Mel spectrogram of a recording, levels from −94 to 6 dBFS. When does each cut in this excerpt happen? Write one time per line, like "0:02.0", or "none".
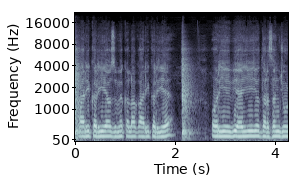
none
